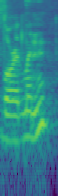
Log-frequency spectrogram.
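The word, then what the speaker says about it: Lurlene: my whole entire life I've been saying Lori McDonald and I'm pretty sure it's Laura Lynn um McDaniel um I have a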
